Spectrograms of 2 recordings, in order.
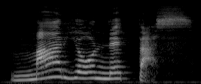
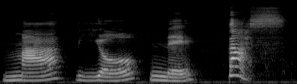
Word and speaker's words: marionetas: Marionetas. So that's a couple syllables. Let's do it very slow on the count of 3 in Espanol. 1, 2, 3. Marionetas.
